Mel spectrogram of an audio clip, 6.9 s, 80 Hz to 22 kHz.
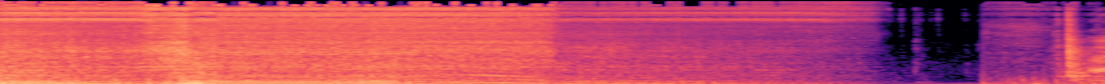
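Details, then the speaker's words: Abandoned 1980 Dodge Power Wagon W300 1-ton 4x4, sat for years, engine unknown; starter churns evenly about four turns a second but never catches; fuel filter bubbling, sucking air from tank, no fuel reaching engine; crank no start, fuel starvation. "so we're definitely not getting no fuel. It's bubbling in the fuel filter down there on the bottom, so it must be just sucking up air from the tank."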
